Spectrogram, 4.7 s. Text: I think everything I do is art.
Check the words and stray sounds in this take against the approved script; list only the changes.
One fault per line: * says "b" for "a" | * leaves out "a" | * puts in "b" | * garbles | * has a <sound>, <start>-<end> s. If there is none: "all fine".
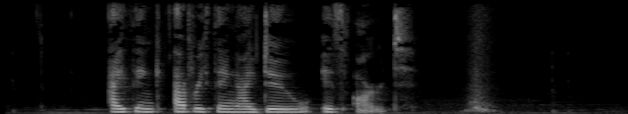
* has a whoosh, 3.4-3.8 s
